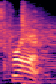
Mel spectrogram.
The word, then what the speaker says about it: Sprada: it's Sprada. Did I pronounce that right?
